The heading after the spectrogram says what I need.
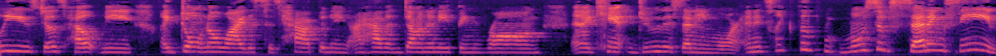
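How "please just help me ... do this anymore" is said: put-on pleading tone, quieter. Retelling how a bullied character on the ground begs for help: imitating a character begging. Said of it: "gets on the ground in, like, that begging position".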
